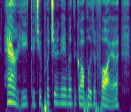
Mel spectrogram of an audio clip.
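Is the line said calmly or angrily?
calmly. Dumbledore's line is asked calmly.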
